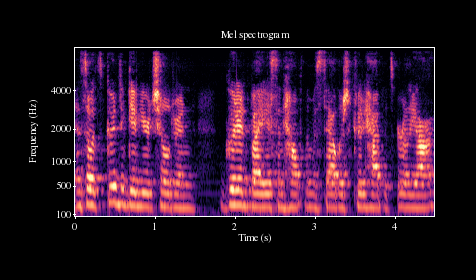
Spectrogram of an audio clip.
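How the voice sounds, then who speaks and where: In a room with audible echo, a woman speaks at a medium pitch and a fairly quick pace, her intonation monotone and flat. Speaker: nutrition instructor. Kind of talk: lecture. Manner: hesitant, many fillers.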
